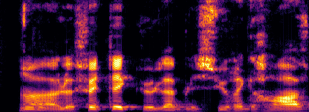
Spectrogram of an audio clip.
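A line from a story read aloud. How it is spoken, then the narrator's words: Murmured. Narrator (French): murmura-t-il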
